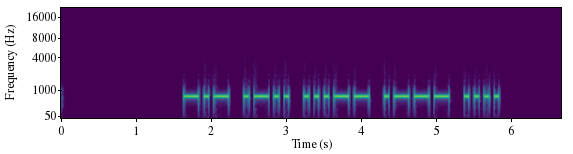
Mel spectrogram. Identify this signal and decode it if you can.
Morse code, heard as a keyed tone, about 18 wpm, 700 Hz. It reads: KL3JH
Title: Speed Racing - USA Call Signs 15wpm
